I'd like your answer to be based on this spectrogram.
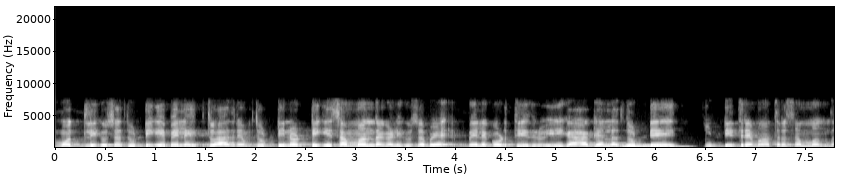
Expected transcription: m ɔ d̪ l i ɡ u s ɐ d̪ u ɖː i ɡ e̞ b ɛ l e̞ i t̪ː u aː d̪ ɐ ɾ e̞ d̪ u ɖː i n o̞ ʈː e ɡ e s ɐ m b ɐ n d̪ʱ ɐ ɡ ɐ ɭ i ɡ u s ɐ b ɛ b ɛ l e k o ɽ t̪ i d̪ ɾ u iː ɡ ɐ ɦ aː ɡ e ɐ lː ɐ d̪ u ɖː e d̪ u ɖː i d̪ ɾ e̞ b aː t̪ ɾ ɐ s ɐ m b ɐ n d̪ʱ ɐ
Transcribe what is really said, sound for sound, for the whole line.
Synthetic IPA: m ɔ d̪ l i ɡ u s ɐ d̪ u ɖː i ɡ e̞ b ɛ l e̞ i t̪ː u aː d̪ ɐ ɾ e̞ d̪ u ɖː i n o̞ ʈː i ɡ e s ɐ m b ɐ n d̪ʱ ɐ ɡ ɐ ɭ i ɡ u s ɐ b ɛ b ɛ l e k o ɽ t̪ i d̪ ɾ u iː ɡ ɐ ɦ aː ɡ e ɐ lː ɐ d̪ u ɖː e d̪ u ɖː i d̪ ɾ e̞ m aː t̪ ɾ ɐ s ɐ m b ɐ n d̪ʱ ɐ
